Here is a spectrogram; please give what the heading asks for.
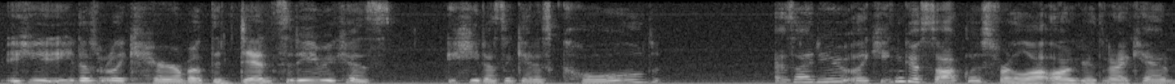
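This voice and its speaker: A woman's voice: sits low, vocal fry, a little hiss or hum, rough recording. A woman hosting a knitting podcast from home, chatting casually to her computer camera with a phlegmy throat, rambling and correcting herself as she goes. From Canada. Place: home room. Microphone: computer camera at desk.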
